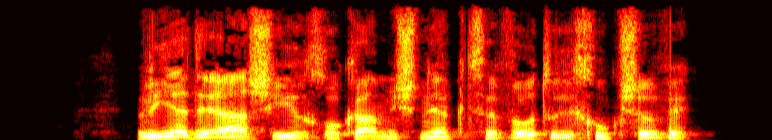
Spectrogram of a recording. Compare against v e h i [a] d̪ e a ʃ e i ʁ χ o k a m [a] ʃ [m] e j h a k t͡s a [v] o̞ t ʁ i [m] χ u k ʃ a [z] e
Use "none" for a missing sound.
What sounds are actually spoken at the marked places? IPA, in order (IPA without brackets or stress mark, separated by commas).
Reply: a, i, n, v, none, v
